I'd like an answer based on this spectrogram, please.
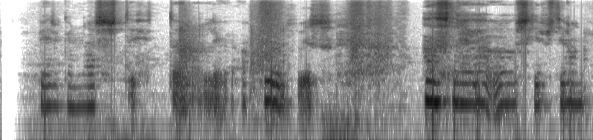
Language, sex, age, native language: Icelandic, female, 14, Icelandic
